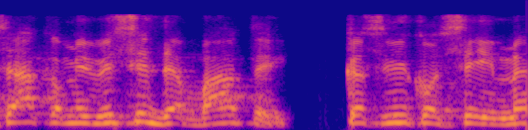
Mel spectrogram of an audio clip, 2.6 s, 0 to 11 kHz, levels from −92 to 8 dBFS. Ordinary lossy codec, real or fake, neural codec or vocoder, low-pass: AAC, 64 kbps; real; none; 7.2 kHz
